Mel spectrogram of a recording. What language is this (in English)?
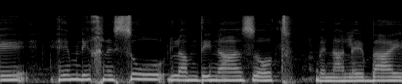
Hebrew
